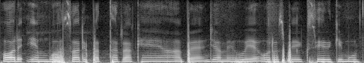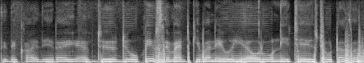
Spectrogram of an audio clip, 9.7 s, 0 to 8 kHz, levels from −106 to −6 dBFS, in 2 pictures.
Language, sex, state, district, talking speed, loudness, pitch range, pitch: Hindi, female, Maharashtra, Nagpur, 210 wpm, -17 LUFS, 230-240 Hz, 235 Hz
